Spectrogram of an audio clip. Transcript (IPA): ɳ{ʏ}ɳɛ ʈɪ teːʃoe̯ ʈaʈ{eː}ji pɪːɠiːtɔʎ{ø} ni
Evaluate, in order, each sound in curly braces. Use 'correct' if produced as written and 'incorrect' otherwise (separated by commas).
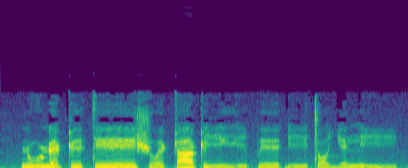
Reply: incorrect, incorrect, incorrect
